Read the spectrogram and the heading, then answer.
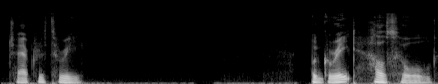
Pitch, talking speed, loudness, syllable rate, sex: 95 Hz, 70 wpm, -18 LUFS, 4.0 syllables/s, male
